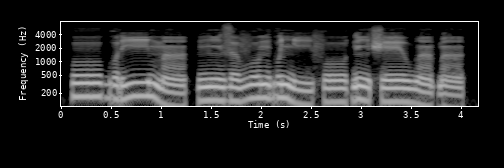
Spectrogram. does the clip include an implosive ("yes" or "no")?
yes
